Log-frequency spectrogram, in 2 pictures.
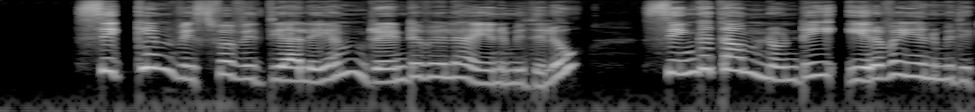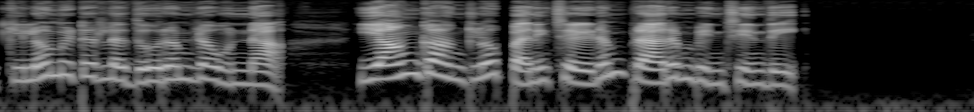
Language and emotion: Telugu, neutral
